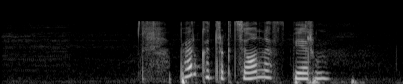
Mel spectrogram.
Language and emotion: Russian, neutral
